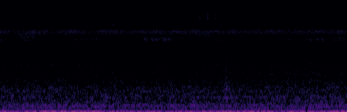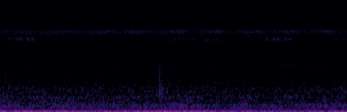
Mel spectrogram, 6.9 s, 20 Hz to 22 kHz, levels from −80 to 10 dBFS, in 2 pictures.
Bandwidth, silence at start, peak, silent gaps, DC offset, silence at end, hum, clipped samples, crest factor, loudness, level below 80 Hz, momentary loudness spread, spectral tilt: 16.5 kHz; 0 s; -38 dBFS; none; under 0.1%; 0 s; none; under 0.1%; 12 dB; -56 LUFS; -50 dBFS; 3 LU; -4 dB/octave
